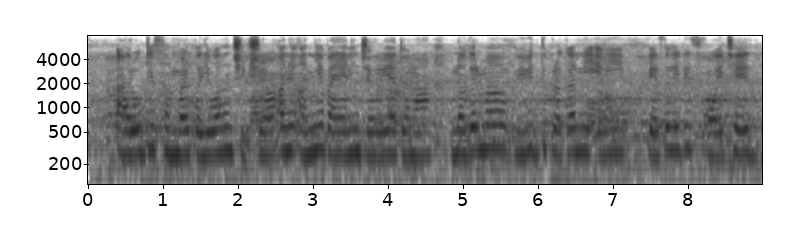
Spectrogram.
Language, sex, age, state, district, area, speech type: Gujarati, female, 18-30, Gujarat, Valsad, rural, spontaneous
